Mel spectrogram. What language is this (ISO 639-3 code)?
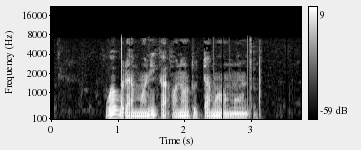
lug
